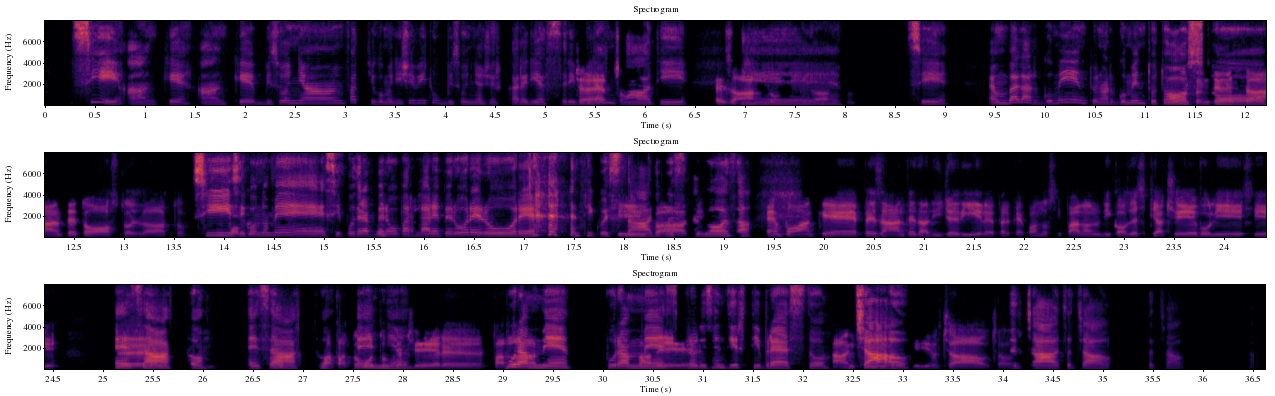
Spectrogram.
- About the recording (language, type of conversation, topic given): Italian, unstructured, Quali notizie di oggi ti rendono più felice?
- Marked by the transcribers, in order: other background noise; drawn out: "E"; tapping; chuckle; laughing while speaking: "Ciao"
